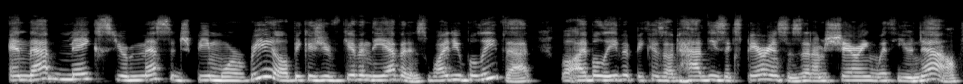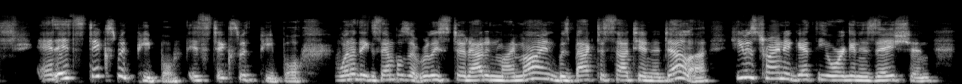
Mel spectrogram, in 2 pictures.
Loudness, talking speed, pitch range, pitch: -12 LUFS, 205 wpm, 180-215 Hz, 195 Hz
